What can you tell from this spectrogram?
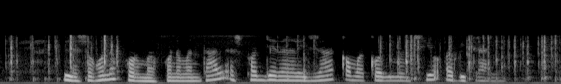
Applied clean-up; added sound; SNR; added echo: none; Computer keyboard; 11 dB; none.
